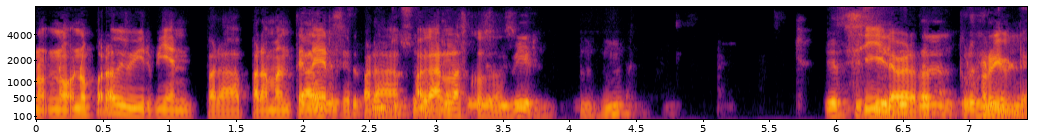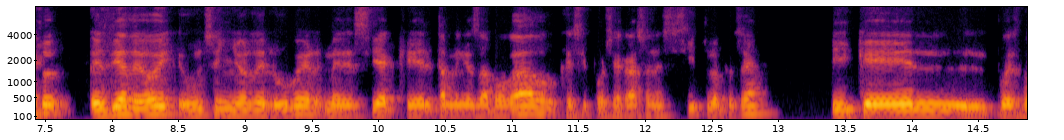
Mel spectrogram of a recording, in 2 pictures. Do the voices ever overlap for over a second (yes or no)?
yes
